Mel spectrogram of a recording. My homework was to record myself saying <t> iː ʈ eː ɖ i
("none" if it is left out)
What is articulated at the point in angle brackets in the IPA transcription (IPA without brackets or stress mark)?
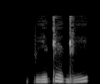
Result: p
